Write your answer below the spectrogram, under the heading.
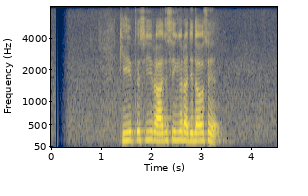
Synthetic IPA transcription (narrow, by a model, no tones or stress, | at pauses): kiːt̪əʃiːɾaːd͡ʒəsiŋɡəɾad͡ʒəd̪ɐʋəsəjə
